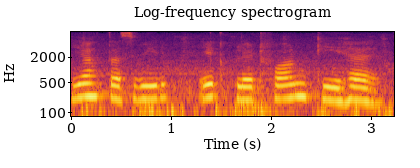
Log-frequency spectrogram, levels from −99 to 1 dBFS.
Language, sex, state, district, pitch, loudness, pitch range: Hindi, female, Uttar Pradesh, Lucknow, 210 Hz, -14 LUFS, 200-230 Hz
